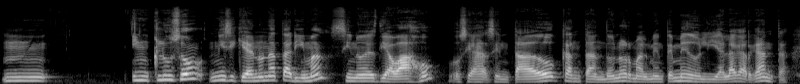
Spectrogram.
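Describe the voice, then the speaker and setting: A man's voice: a little high, animated, normal speed. A man hosting a podcast, telling a personal faith testimony in a casual, self-deprecating way. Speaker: podcast host.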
